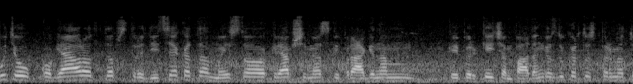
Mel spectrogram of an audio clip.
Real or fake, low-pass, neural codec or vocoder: real; 14.4 kHz; none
